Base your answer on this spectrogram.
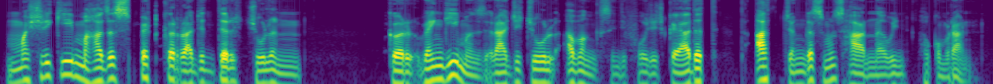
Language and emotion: Kashmiri, neutral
